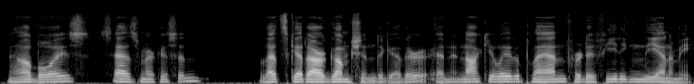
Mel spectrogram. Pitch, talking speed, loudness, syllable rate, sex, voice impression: 115 Hz, 145 wpm, -22 LUFS, 4.9 syllables/s, male, masculine, middle-aged, slightly powerful, soft, slightly muffled, intellectual, mature, wild, slightly strict, modest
